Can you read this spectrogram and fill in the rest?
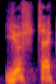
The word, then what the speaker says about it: Juszczyk: Juszczyk, czyli Kylie Juszczyk. Pisze się jak Juszczyk, ale oni nie wiedzą, że to trzecie Y.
